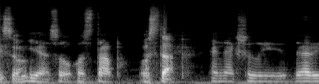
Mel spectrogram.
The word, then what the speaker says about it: Ostap: your father sadie oh stop stop with the emphasis on the last okay so yeah so stop or stop and actually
